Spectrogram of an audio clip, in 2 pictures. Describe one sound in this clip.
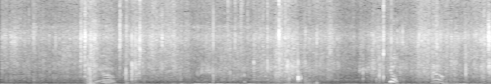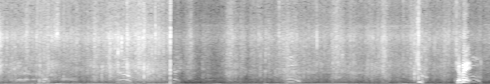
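Leaves and branches rustle and swish as someone pushes through dense undergrowth.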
